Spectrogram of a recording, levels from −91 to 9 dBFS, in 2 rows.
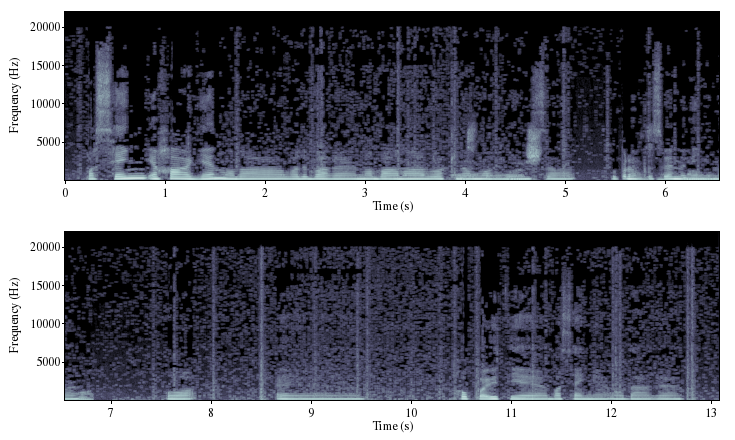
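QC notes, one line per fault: throughout, overdone noise removal: A noise reduction stage was set far too aggressively, cutting individual frequency bands down or out wherever they approached its noise estimate. Quiet parts of the speech are lost with them, leaving a lowered background with twinkling specks.
0.03 to 0.11 s and 4.05 to 4.10 s, echo leak: The far end's echo canceller likely let some loudspeaker pickup through, so a copy of the speech returns 348 ms late. The first scrap sits about 40 dB under the speech and is barely there. The second is a fragment at about 15 dB down.
3.91 to 3.99 s, 4.17 to 5.01 s, 5.90 to 6.10 s and 6.37 to 7.15 s, speech suppressed in double talk: With both sides talking at once, the echo canceller likely failed to separate the local talker from the loudspeaker echo and turned everything down. The speech dips about 10 dB in the first brief spot and about 20 dB in the others, losing level for up to about 0.7 s at a time.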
